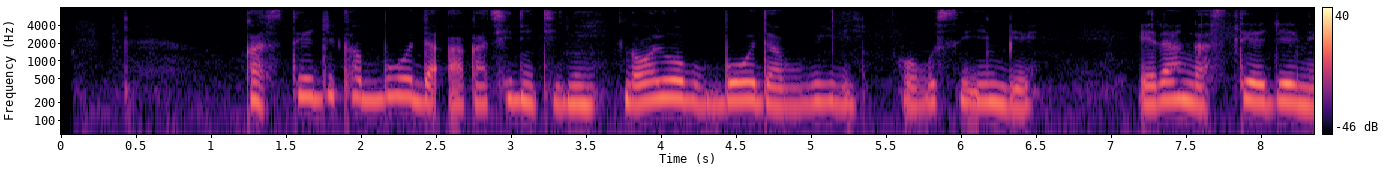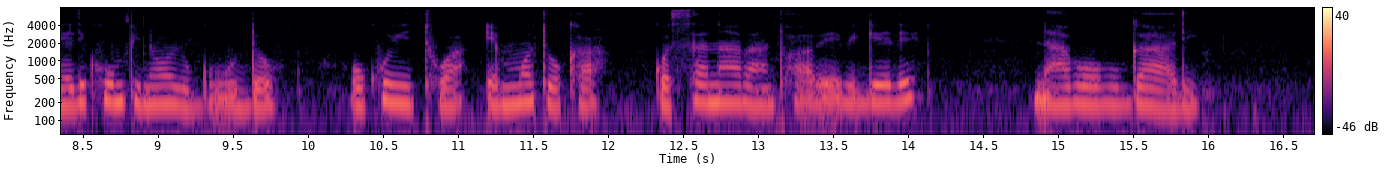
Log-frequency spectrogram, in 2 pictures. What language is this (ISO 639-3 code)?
lug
